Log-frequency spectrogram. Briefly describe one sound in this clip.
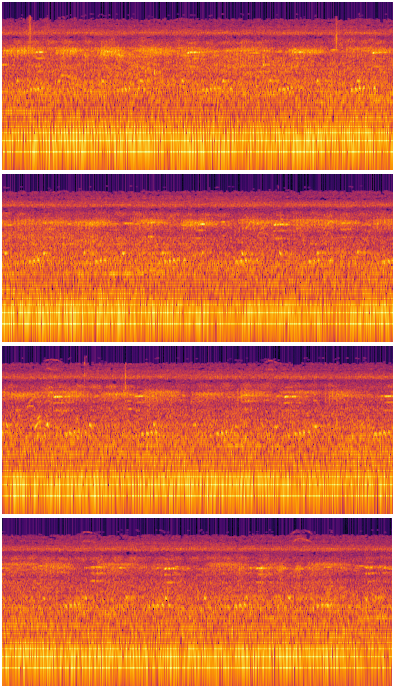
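A diesel locomotive rumbles in the distance as it pulls away.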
